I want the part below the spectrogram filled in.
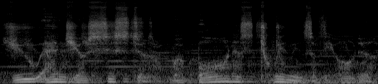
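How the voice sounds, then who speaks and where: An actor playing a calm, grave old master and father figure in a video game, speaking in a solemn, measured, patronizing way. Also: lowish voice, lightly acted. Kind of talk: dramatic video game acting. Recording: game audio under loud music.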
